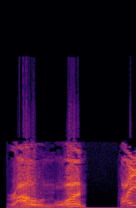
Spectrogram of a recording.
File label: Round Announcer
